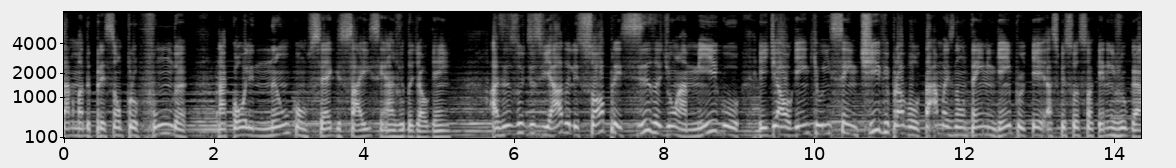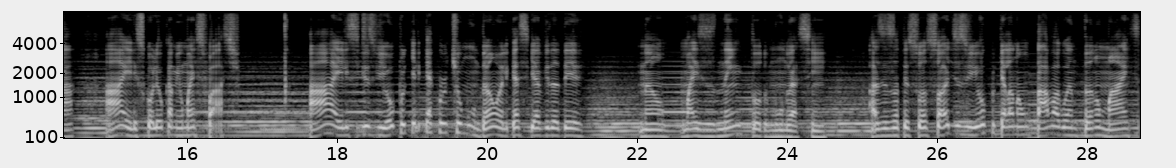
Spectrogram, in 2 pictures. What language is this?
Portuguese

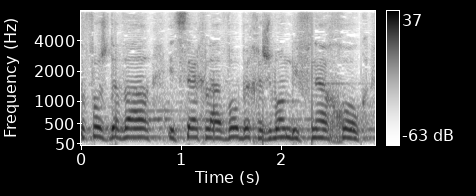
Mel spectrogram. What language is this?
Hebrew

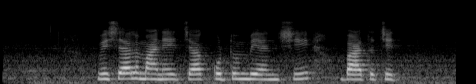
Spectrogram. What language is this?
Marathi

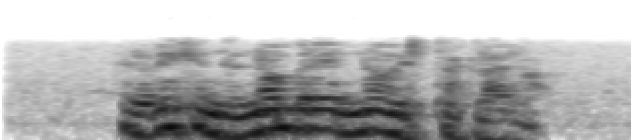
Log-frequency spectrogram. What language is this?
Spanish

